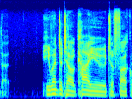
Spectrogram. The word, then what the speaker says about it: Caillou: Caillou, is that how you say it? Caillou, yeah, Alright.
